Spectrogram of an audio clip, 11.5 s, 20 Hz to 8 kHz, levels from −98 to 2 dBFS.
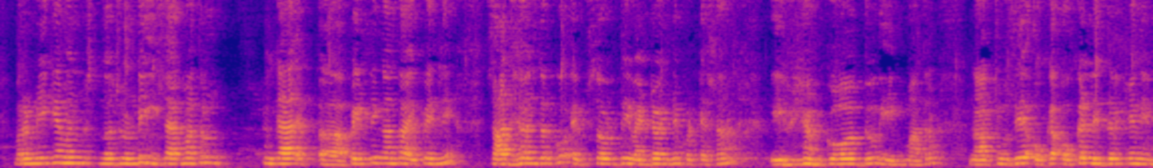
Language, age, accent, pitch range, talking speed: Telugu, 20-39, native, 205-245 Hz, 120 wpm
